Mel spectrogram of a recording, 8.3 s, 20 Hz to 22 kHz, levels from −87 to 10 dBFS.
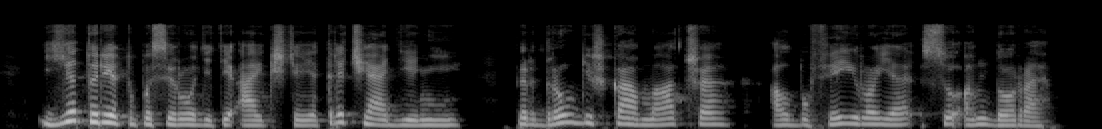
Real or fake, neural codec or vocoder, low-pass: fake; codec, 44.1 kHz, 2.6 kbps, SNAC; 9.9 kHz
